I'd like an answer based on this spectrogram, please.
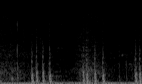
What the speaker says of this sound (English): there are 4 horses right here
